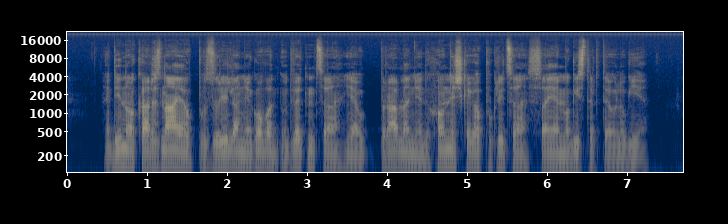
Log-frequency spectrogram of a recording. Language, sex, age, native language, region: Slovenian, male, 18-29, Slovenian, Pomurje region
